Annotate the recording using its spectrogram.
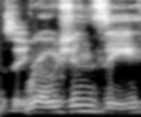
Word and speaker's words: Roujin Z: All right, so released in 1991 and set in 2020, the anime series Roujin Z, is that how you say it? Roujin Z, thank you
